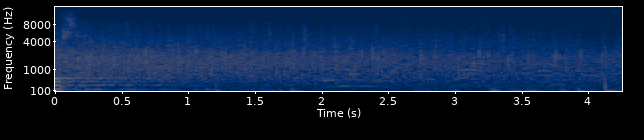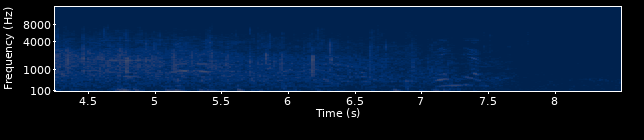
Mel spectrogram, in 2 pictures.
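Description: An audience applauds and cheers, then fades away.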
